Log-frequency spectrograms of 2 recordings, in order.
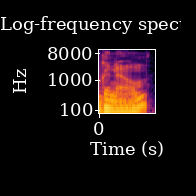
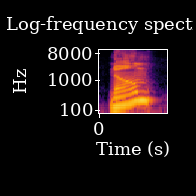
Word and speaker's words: GNOME: with frames dropping again isn't it gnome yeah I just like how you say it okay it's not we don't just say knock it out yeah there are there Manjaro lets you use different desktop we were talking about those desktop environments and no I'm gonna you know it's spelled g-n-o-m-e it's from the gnu people gnu I've been saying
